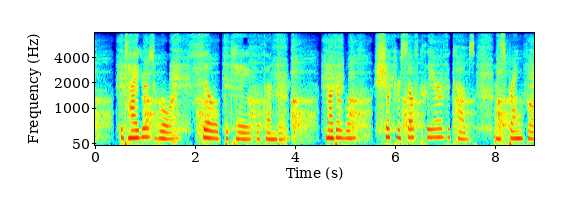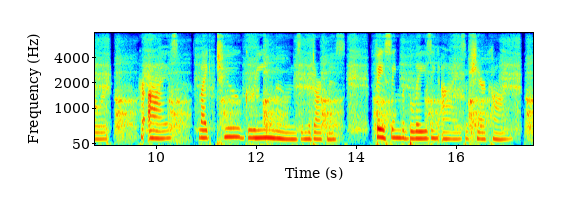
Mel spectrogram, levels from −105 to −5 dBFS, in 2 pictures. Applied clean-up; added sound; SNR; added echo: none; Breathing; 10 dB; none.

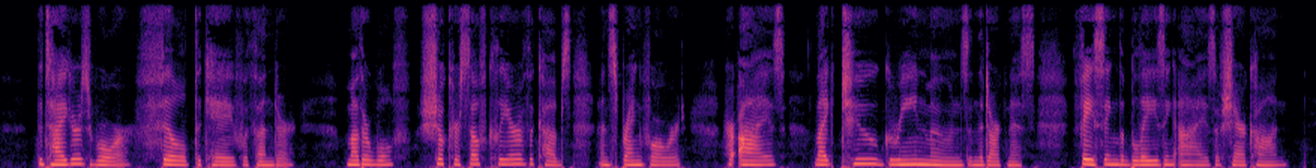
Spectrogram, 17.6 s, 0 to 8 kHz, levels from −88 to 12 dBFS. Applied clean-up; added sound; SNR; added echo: none; none; none; none.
